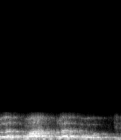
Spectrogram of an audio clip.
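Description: Chanting voice or voices holding long, drawn-out notes at a steady pitch, starting abruptly at the beginning.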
